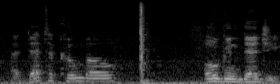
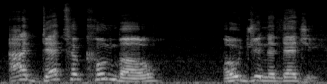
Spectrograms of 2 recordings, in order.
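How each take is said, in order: First: The surname is said roughly as Oh-goon-deji. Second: The surname is said roughly as Oh-jee-na-deji. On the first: "I think is probably how the absolute correct pronunciation is" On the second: "That was probably not bad"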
